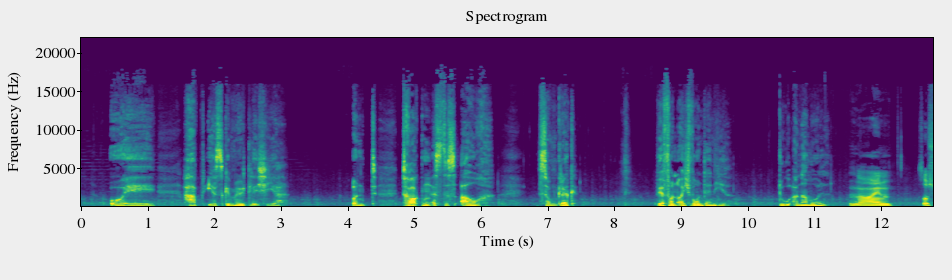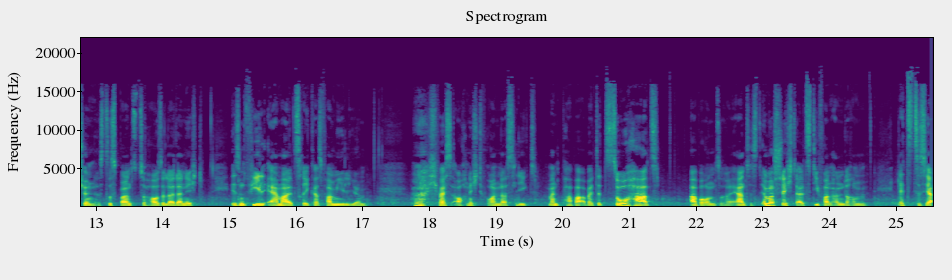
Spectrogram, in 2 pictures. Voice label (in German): Hoerspiel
